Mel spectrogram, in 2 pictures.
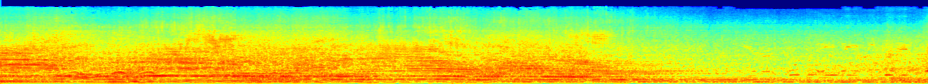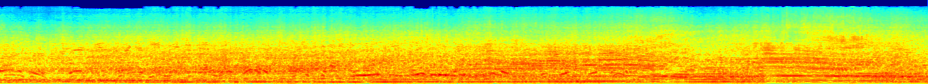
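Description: Race car engines rise and fall in pitch as the cars pass close by.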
